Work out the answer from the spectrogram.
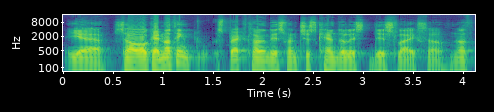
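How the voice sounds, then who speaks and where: A man's voice: deep voice, animated, fairly quick. A young man from Finland with a Finnish accent, chatting on a live stream as host, reading comments aloud, laughing things off and restarting words often. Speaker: YouTube host.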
